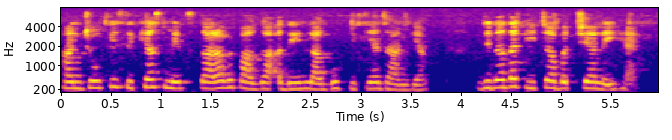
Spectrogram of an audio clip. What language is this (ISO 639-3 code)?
pan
